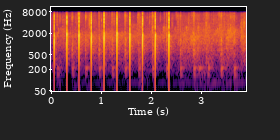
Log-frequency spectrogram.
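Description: About ten sharp, evenly spaced claps ring out in a steady rhythm, then give way to a softer, scattered patter of clapping from a group, with no voices; applause at a TGE-COM session meeting for the outgoing chair's work during the past year.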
